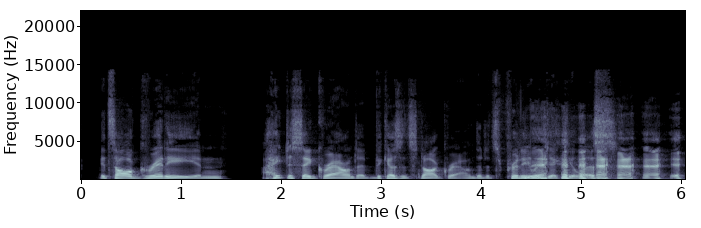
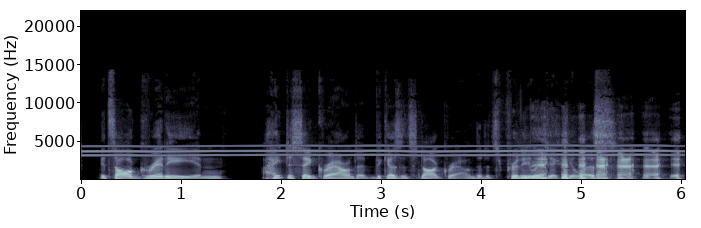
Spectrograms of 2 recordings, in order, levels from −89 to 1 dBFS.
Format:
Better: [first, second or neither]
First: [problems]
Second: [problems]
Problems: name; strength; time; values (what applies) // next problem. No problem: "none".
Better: first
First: none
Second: high-pitched whine; noticeable; throughout; 3.5 kHz, 10 dB below the speech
